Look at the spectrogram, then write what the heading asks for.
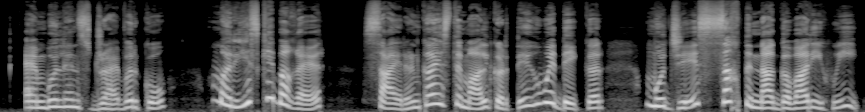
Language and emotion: Urdu, disgusted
